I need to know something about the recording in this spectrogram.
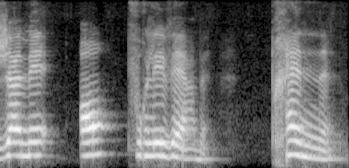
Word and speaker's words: prennent: Il n'y a pas d'accent mais le double N va faire que le e se prononce comme un e ouvert prenne prenne.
